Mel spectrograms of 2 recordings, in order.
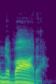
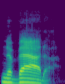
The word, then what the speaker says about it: Nevada: So whenever I see anything that is like my go-to, even if it's A-R, is ah. So I say Nevada. – Dude. – But apparently it's Nevada.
